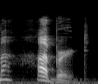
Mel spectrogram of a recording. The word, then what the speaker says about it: Hubbard: This is wonderful Dame Hubbard, name that always rhymes with cupboard.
